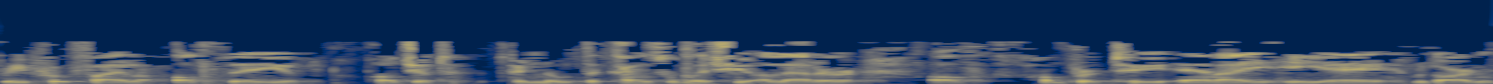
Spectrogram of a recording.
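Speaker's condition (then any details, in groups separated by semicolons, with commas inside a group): Stammer; full-blown stammer, meeting may take slightly longer; blocks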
